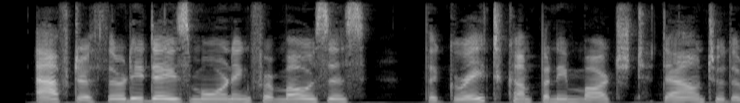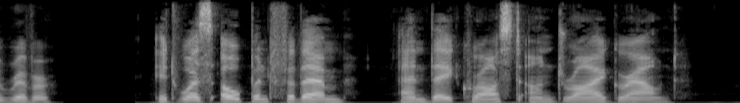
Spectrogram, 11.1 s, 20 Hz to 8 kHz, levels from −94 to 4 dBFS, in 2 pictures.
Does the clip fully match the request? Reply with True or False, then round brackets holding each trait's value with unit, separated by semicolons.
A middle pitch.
True (180 Hz)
